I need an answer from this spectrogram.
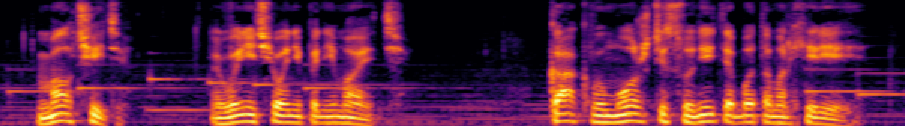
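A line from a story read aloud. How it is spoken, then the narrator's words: Angry, menacing command. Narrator (Russian): Услышав наше осуждение и дерзкие слова, в сердцах грозно повелел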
